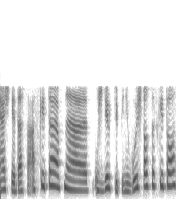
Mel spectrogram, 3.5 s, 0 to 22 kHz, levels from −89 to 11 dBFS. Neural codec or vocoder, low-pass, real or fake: codec, 16 kHz, 1 kbps, X-Codec, WavLM features, trained on Multilingual LibriSpeech; 3.6 kHz; fake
